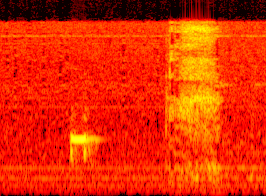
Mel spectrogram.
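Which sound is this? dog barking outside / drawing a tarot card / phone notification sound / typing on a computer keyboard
phone notification sound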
